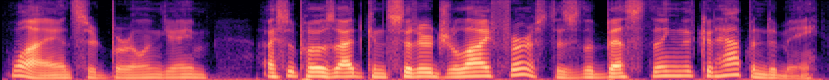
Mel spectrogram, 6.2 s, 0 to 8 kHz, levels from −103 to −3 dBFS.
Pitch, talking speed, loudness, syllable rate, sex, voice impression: 135 Hz, 175 wpm, -18 LUFS, 5.2 syllables/s, male, masculine, adult-like, refreshing, friendly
